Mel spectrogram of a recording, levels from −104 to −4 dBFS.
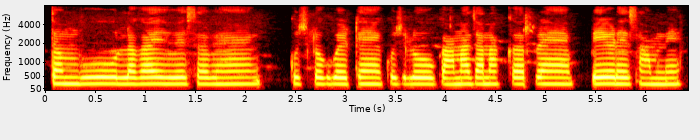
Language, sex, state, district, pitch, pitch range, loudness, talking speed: Hindi, female, Chhattisgarh, Raigarh, 225 Hz, 225-230 Hz, -17 LUFS, 170 wpm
